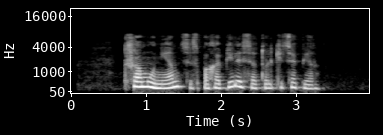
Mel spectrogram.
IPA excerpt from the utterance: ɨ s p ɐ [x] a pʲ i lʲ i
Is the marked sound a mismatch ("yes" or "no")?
no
